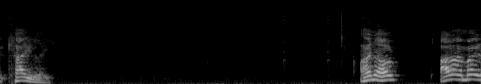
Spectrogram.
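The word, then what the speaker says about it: Keighley: pronounce the town keithley i pronounce it keithley uh because that's how people pronounce it it should be kaylee i know i don't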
